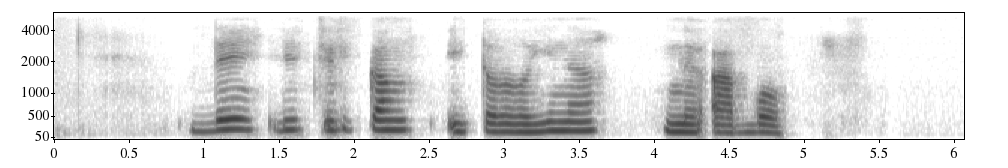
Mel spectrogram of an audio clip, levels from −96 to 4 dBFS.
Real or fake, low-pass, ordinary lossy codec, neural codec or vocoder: fake; 5.4 kHz; AAC, 24 kbps; codec, 16 kHz, 0.9 kbps, LongCat-Audio-Codec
